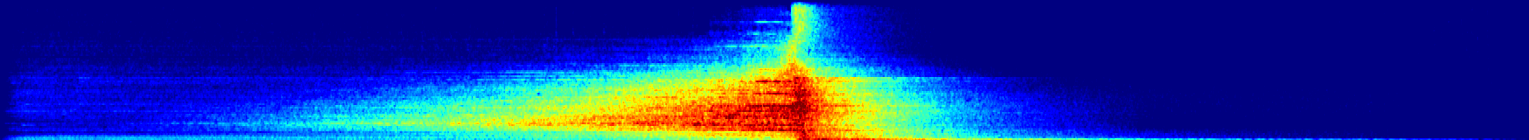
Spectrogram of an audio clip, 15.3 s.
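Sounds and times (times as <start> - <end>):
swell into impact: 3.2 - 11.3.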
